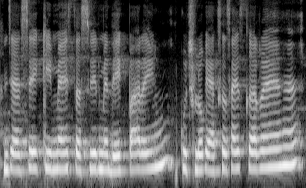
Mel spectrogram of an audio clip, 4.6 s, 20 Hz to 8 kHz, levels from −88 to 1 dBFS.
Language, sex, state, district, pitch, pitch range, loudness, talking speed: Hindi, female, Chhattisgarh, Raipur, 225 Hz, 220-240 Hz, -11 LUFS, 210 wpm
